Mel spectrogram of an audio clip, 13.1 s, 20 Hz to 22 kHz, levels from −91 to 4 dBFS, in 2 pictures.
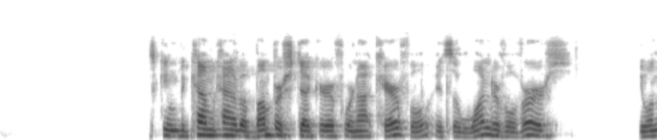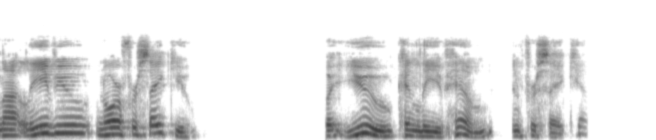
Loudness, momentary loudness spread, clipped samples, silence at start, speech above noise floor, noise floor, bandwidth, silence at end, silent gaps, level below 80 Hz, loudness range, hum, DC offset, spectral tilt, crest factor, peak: -28 LUFS; 12 LU; under 0.1%; 1.5 s; over 63 dB; under -90 dBFS; 7.8 kHz; 0.7 s; 5.78-6.39 s, 8.68-9.81 s, 11.63-11.67 s; -76 dBFS; 3 LU; none; under 0.1%; -6 dB/octave; 20 dB; -8 dBFS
